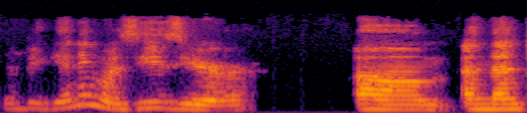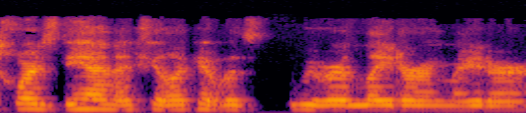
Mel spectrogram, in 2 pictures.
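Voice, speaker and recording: A woman with a South Florida accent talks at a fairly quick pace. Her intonation is flat and monotone. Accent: American, South Florida. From South Florida, Miami. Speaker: running support crew. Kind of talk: interview.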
